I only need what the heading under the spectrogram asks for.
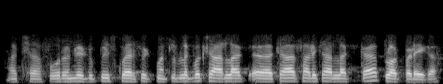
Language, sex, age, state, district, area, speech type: Hindi, male, 30-45, Uttar Pradesh, Bhadohi, urban, conversation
